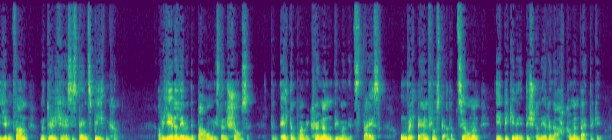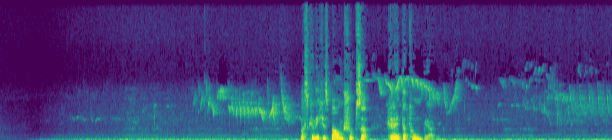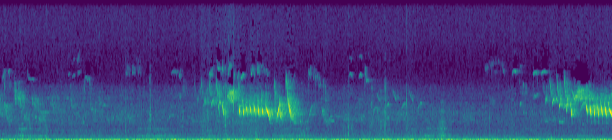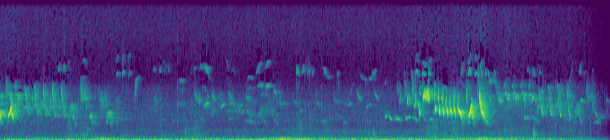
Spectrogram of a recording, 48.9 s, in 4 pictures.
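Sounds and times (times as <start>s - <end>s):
faint bird chirps: 13.4s - 48.9s
songbird trilling: 13.7s - 27.2s, 27.9s - 32.9s, 34.7s - 48.8s.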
